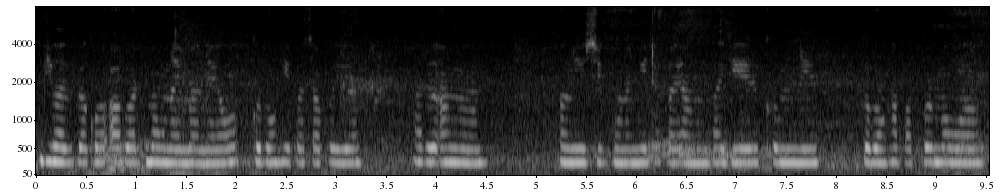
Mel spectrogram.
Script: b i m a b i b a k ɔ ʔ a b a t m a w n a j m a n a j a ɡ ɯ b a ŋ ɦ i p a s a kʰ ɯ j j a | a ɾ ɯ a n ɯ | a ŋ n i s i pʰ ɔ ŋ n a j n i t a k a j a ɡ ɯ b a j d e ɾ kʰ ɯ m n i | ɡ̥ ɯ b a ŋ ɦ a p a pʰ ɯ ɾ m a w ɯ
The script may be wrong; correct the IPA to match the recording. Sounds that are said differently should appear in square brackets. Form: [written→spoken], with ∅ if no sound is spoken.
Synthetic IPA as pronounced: b i m a b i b a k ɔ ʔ a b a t m a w n a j m a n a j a ɡ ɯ b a ŋ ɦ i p a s a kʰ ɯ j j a | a ɾ ɯ a [n→ŋ] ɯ | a ŋ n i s i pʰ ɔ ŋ n a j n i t a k a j a [ɡ→ŋ] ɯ b a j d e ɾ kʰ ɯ m n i | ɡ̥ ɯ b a ŋ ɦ a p a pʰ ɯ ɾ m a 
